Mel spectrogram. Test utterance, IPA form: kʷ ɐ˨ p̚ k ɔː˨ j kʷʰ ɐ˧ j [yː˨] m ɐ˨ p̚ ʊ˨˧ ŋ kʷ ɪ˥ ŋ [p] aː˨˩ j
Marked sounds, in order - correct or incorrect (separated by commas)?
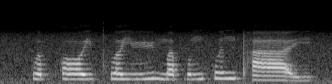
incorrect, incorrect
